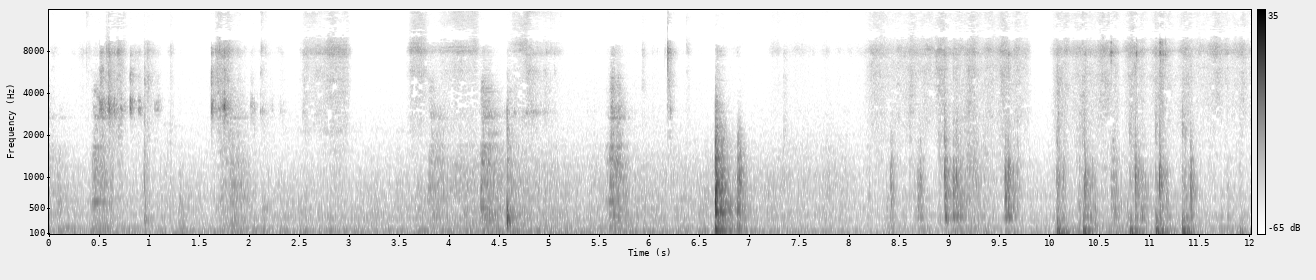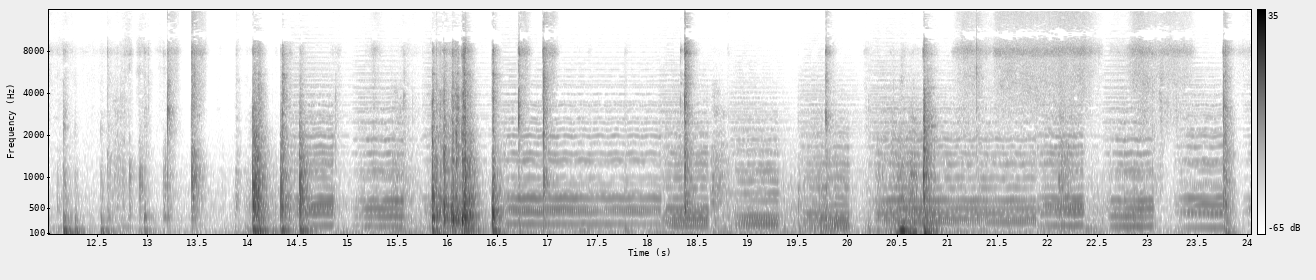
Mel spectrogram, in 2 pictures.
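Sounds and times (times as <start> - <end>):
cloth wiping plastic: 21.0 - 24.0.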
